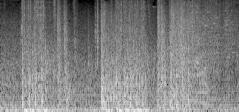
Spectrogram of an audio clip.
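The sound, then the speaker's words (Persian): Automatic weapon gunfire outside Bank Melli: loud, rapid volleys of cracking shots with a few sharper bursts, continuing throughout without voices. “یه نفر با اسلحه اتوماتیک بیرون بانک ملی تیراندازی میکنه.”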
